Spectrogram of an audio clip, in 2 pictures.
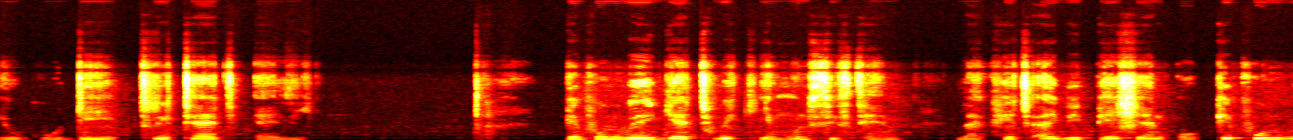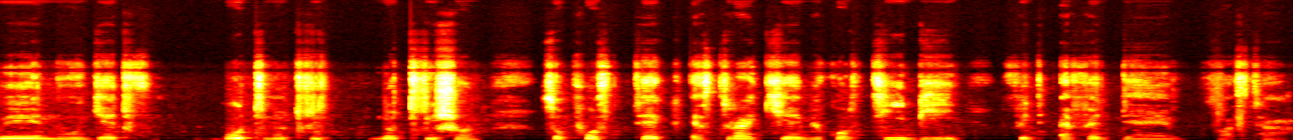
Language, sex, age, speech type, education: Nigerian Pidgin, male, 15-29, spontaneous, tertiary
